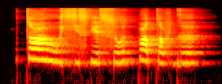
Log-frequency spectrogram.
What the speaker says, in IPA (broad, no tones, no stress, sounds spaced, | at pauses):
tˤ oː sʲ ə s ɾʲ ɛ s o d p ɐ tˤ ə v ɡ ə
